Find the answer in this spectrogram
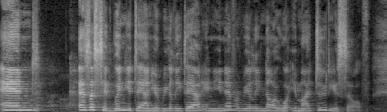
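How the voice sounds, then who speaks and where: A woman's medium-pitched voice with an Australian accent, ordinary pitch variation, a moderate pace and audible room echo. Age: 60s. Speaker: comedian. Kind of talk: stand-up.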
